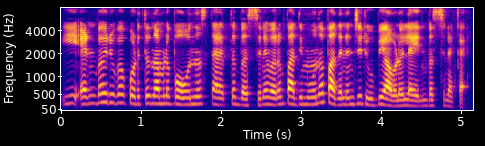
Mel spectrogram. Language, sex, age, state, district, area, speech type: Malayalam, female, 60+, Kerala, Wayanad, rural, spontaneous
